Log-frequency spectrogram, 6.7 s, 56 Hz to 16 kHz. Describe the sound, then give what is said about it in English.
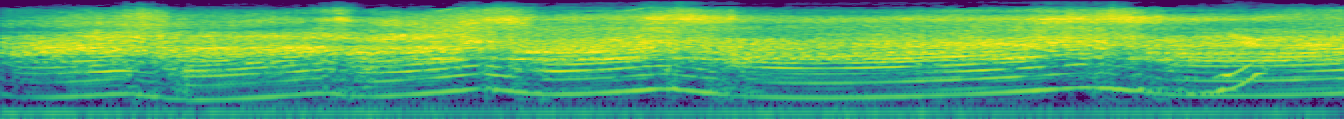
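Four-cylinder engine of a 2017 Mazda MX-5 sports car revving loudly, its buzzing tone swelling up and down in several repeated surges over a steady drone. “I like this 2017 Mazda MX-5. I forgot to mention about the MX-5 is that, well, this is what it sounds like.”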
